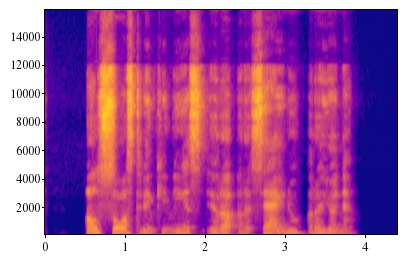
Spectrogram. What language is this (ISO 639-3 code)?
lit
